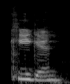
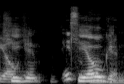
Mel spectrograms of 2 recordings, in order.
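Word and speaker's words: Keoghan: I'm gonna mispronounce this Keegan Keegan K kogen it's kogen that's right it is kogen Barry kogen I saw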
